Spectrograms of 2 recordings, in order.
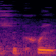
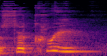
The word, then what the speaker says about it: secrete: And we'll learn more about what the ladybugs secrete things to protect themselves, okay? So secrete, again, produce and discharge, okay? Secrete, 2 syllables, secrete, okay? 2 syllables.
